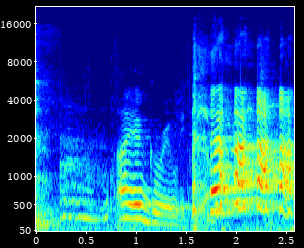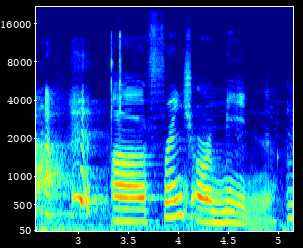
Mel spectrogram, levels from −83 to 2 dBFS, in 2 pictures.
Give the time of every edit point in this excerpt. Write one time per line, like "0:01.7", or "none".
none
